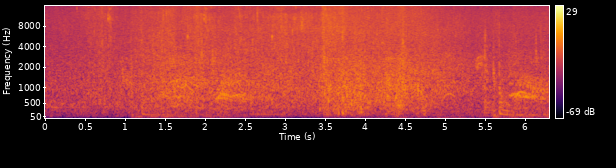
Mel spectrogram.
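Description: A waterfall rushes and splashes loudly.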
